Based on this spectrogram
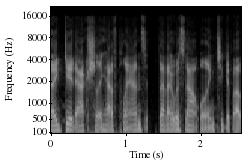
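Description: A woman is heard in a very clean recording with a silent background. The sound is dry and close, with no echo. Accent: American. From Buffalo, New York. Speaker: union organizer and barista. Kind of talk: casual interview.

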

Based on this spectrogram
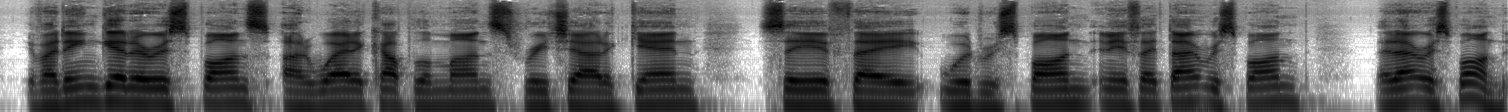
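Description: In a very clean recording with a silent background, a man with a fairly high pitch speaks at a moderate pace in a monotone, flat intonation, the sound dry and close with no echo. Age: 20s. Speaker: podcast host, guest sharing recovery story. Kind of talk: interview testimony.

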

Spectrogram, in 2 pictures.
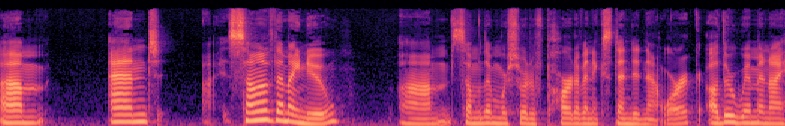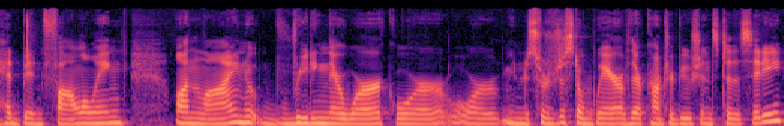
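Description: With an American accent, a woman of fairly low pitch uses a normal speaking voice, ordinary pitch variation, and a moderate pace on a very clean recording with a silent background. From US, Philadelphia. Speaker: author and journalist. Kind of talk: interview.

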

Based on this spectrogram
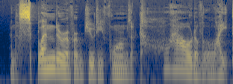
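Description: Plain reading aloud comes through with lively intonation.

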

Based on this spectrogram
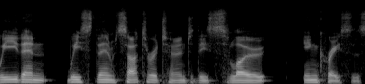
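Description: A man with an Australian accent, fairly even intonation and a fairly quick pace, on a very clean recording with a silent background. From Australia, small country town (Victoria). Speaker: ballet dancer. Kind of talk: casual chat.

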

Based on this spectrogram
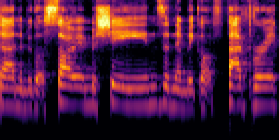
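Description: A woman speaks at a medium pitch. Her accent is British. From UK. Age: young. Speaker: rock musician. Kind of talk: interview. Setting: video call.

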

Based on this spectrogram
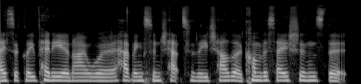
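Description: With an Australian accent, a woman with a fairly low voice is recorded very cleanly, the background silent and the sound dry and close with no echo. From Melbourne, Australia. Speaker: language business owner and podcaster. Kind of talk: interview. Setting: studio.

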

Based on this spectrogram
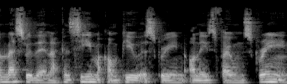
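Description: A man with a Yorkshire accent, fairly low-pitched and flat in a monotone, at a fairly quick pace. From northern England, Yorkshire (Doncaster). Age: young. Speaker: abuse survivor. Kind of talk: testimony. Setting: remote call.

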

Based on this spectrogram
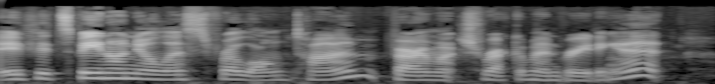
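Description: The woman's tone is bright and sharp. Her pitch is medium, with ordinary variation. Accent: Australian. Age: 30s. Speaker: podcast producer and co-host. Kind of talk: casual chat. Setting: remote call.

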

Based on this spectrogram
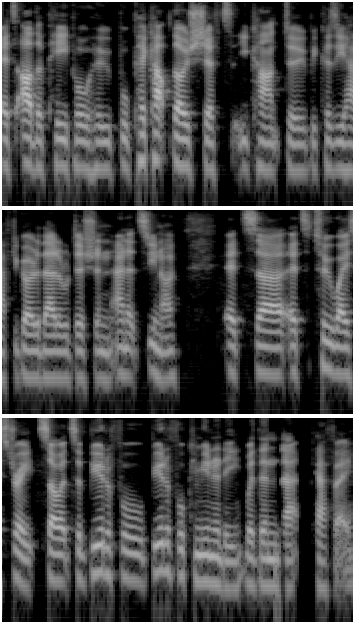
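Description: Speaking with a New Zealand accent, a man uses a medium pitch and fairly even intonation at a fairly quick pace. The recording is very clean, with a silent background and a dry, close sound with no echo. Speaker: performer, musical theatre artist. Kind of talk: casual interview chat. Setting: in person.

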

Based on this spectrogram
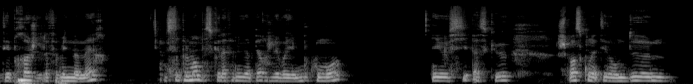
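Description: Speaking very fast, a woman has a dark, mellow tone and fairly low pitch. Her intonation is monotone and flat. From Tunisia (Tunis). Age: 20s. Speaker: queer artist. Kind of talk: interview testimony. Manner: hesitant, many fillers.

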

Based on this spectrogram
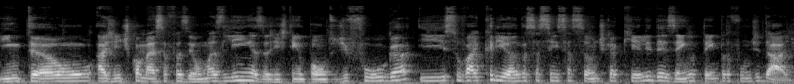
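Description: With a plain, everyday voice, a man of fairly high pitch speaks at a moderate pace with ordinary pitch variation and hardly any pauses. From Brazil. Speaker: architect, theme park fan. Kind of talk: casual chat.

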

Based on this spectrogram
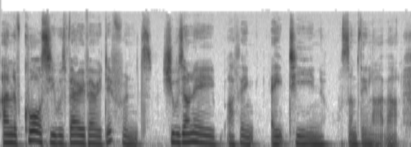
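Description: A woman speaks at a fairly quick pace with a Mancunian accent. The recording is very clean, with a silent background. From Manchester, England. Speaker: podcast guest, host's mother. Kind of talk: casual interview.

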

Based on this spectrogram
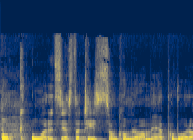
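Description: A man's pitch swings very widely as noticeable noise carries on behind him. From Gothenburg, Sweden. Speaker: podcast co-host. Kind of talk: casual chat.

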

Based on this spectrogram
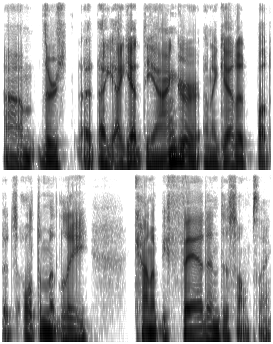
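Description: With a Northern Irish accent, a man speaks at a very fast pace in a fairly low pitch with fairly even intonation, the recording very clean with a silent background and a dry, close sound with no echo. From Northern Ireland, Coleraine. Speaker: political advisor. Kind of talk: interview. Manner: hesitant with fillers.

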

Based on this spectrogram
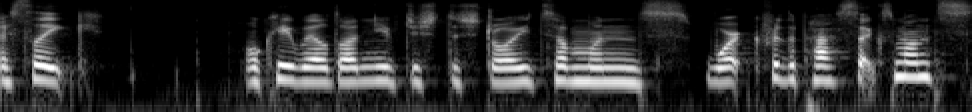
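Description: A woman with a Scottish accent speaks in an animated tone at a moderate pace and medium pitch. The recording is very clean, with a silent background. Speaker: podcast co-host, mother. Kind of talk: casual chat. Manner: animated, laughing.

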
